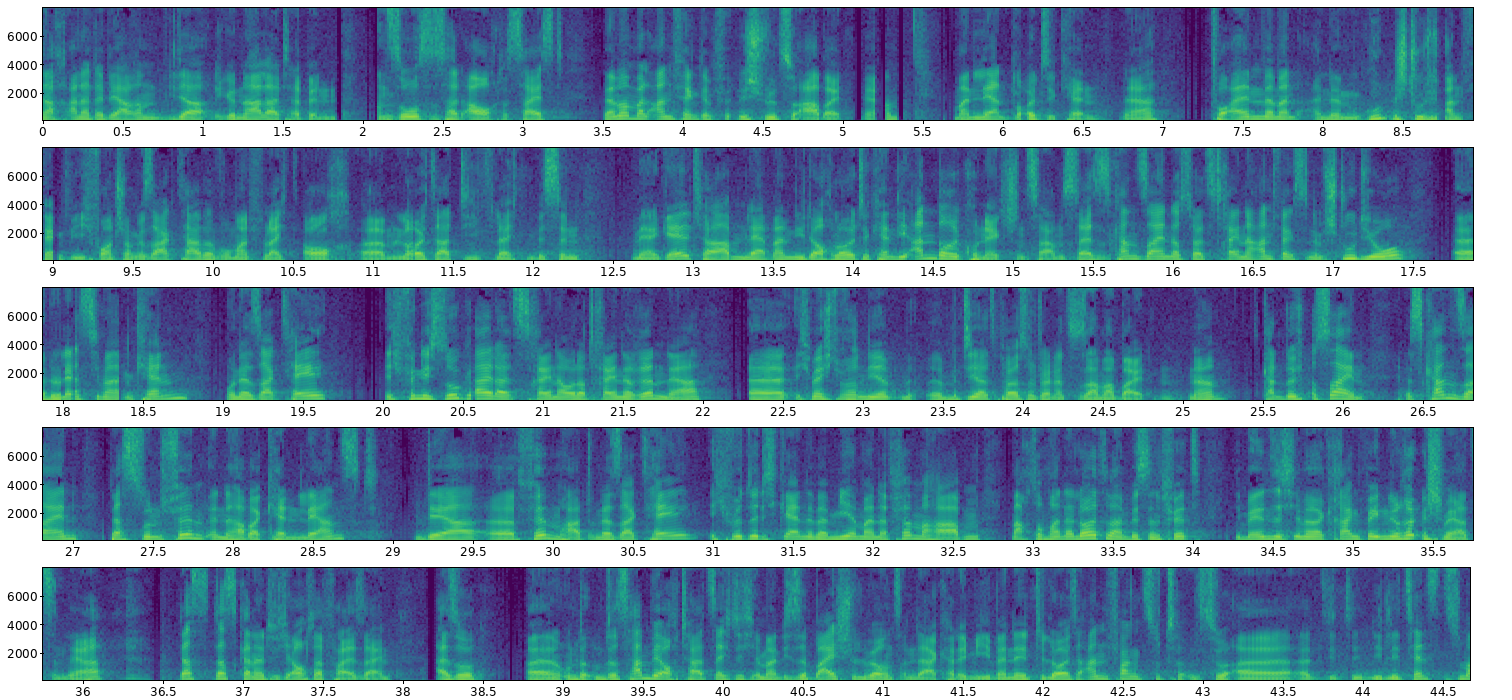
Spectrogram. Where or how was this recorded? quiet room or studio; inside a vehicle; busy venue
busy venue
